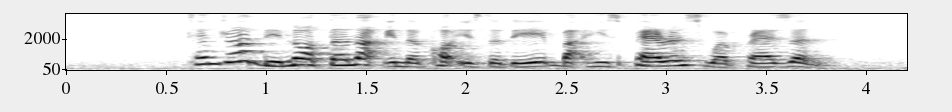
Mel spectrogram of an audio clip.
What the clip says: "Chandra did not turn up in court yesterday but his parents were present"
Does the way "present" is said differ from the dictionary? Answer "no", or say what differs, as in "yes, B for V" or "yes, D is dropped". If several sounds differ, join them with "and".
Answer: no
